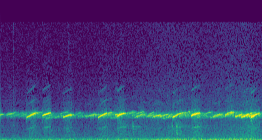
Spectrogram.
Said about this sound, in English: Yeah, that's a great sound, isn't it? It is. Those were mostly spring peepers, the ones that sound like the jingling of sleigh bells, and it was a wood frog calling in the background, as the narrative said.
